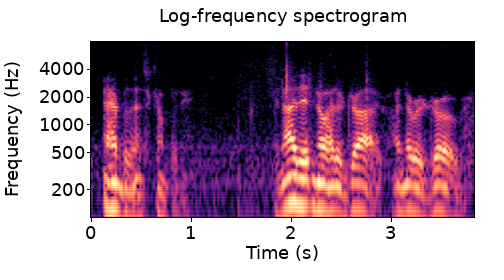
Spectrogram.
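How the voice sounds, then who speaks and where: Fairly low-pitched male speech with fairly even intonation and a Western Pennsylvania accent. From Pittsburgh, Pennsylvania. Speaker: World War II veteran. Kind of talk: oral history interview answer. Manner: casual, conversational.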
